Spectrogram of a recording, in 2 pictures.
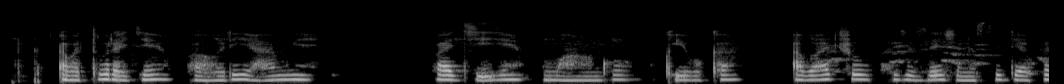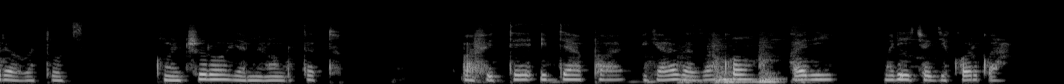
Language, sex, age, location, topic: Kinyarwanda, female, 18-24, Nyagatare, health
